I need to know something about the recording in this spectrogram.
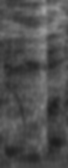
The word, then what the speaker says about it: Dumba: How do you pronounce Dumba? Dumba.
